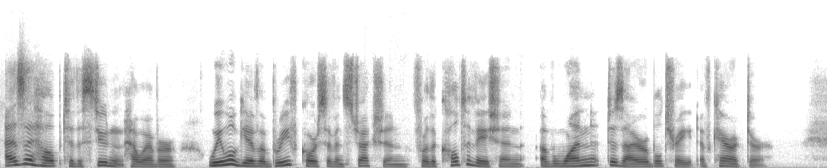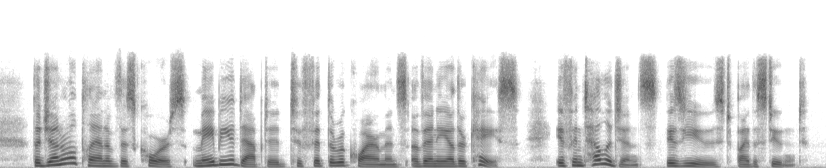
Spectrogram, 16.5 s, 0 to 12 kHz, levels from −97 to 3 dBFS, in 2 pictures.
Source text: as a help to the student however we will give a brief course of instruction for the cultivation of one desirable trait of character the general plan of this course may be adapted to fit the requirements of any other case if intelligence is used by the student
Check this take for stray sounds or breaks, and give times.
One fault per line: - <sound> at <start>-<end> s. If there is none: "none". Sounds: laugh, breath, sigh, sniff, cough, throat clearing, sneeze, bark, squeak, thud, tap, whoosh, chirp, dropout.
none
